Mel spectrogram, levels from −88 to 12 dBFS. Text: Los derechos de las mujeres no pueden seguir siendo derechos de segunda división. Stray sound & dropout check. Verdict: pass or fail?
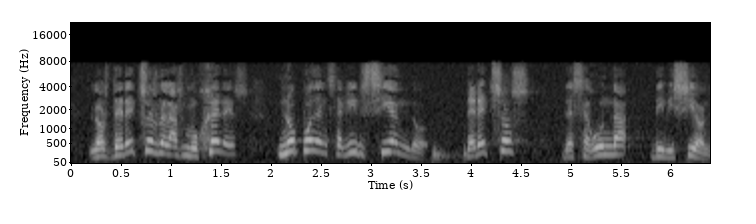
pass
